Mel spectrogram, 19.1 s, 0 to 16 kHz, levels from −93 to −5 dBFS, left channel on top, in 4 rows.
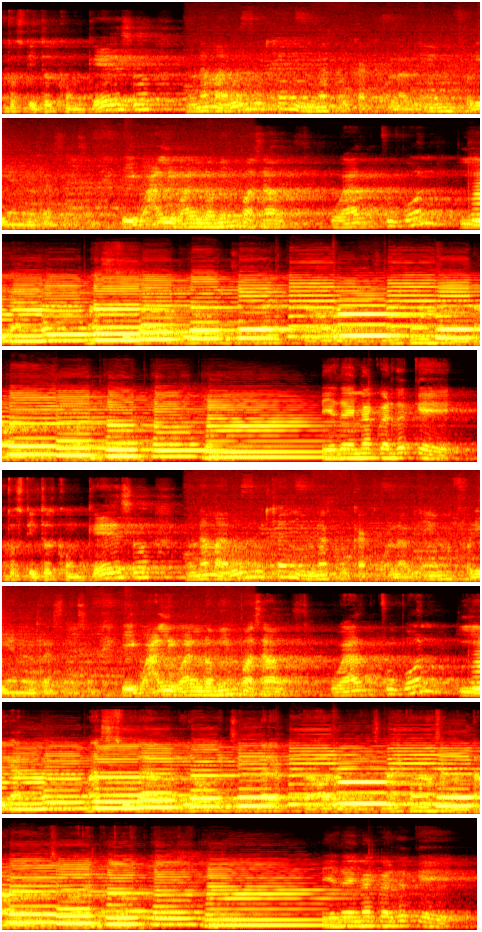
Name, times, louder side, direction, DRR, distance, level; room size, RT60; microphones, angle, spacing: voice 1, 0.0-7.7 8.1-16.3, right 1 dB, 40° right, 2 dB, 2.1 m, -26 dB
sound 1, 1.8-7.3, right 1 dB, 10° right, 4.3 m, -36 dB
Wind instrument woodwind instrument, 9.5-17.7, left 1 dB, 10° left, 1.2 m, -16 dB
voice 2, 15.2-15.7 16.3-16.8 17.5-18.9, left 3 dB, 80° left, 7 dB, 1.2 m, -25 dB
27.0 x 27.0 x 5.5 m, 2.6 s
head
